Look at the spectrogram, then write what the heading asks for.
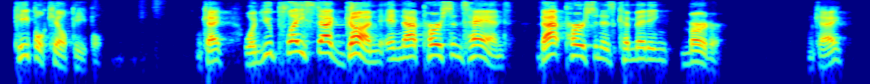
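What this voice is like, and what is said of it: New York accent. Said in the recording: “I'm originally from New York City, as you can probably hear in my voice.”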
